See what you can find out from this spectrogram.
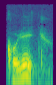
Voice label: "kulich", Ninilchik Russian

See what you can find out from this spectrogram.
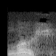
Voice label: husband, Ninilchik Russian

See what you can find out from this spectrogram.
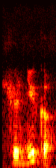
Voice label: blackberry, Ninilchik Russian; n. blackberry, crowberry; Category: berries

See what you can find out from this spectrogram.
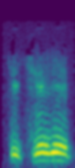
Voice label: four, Ninilchik Russian; num. four. variant chichír'i.; numbers

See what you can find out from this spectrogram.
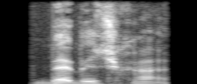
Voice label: baby, russian

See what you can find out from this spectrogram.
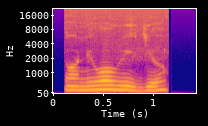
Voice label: He saw him, Ninilchik Russian; On iwó w'íd'il.; sight; w'íd'it' ВИДЕТЬ; v ipfv. see

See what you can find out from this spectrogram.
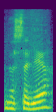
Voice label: on the table, Ninilchik Russian; na stal'é

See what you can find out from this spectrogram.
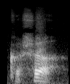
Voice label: "scythe", Ninilchik Russian

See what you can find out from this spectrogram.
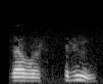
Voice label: sharpen it, Ninilchik Russian; Zawastr'í!; tools; zawastr'ít' ЗАОСТРЯТЬ; v pfv. sharpen

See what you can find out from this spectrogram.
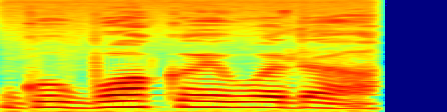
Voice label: deep water, Ninilchik Russian; glubókay wadá; glubókay ГЛУБОКИЙ; adj. deep

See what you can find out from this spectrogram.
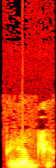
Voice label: godchild, Ninilchik Russian

